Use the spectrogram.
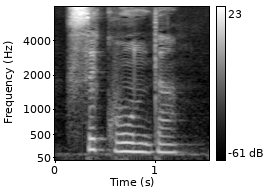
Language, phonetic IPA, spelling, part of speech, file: Ukrainian, [seˈkundɐ], секунда, noun, Uk-секунда.ogg
- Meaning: second (unit of time)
